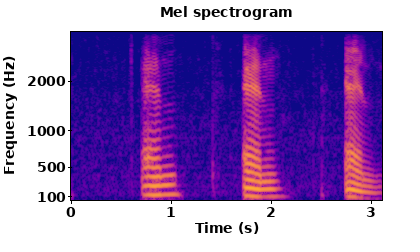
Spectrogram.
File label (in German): "n", German alphabet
